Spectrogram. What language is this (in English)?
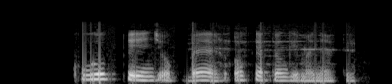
Luo (Kenya and Tanzania)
